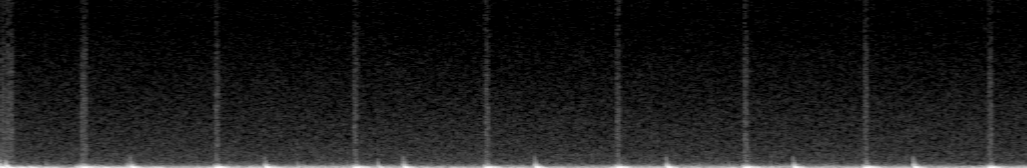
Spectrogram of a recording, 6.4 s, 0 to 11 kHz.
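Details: Steady paired low lub-dub thumps at about 72 beats a minute with a regular rhythm: heartbeat.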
